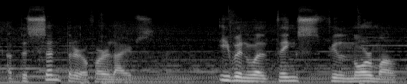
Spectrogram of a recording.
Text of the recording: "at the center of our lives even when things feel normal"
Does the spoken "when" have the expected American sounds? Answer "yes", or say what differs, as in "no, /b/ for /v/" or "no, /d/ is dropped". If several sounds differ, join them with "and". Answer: no, /l/ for /n/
